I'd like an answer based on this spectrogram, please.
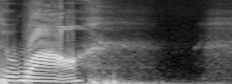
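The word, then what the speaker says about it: و: We can go to our next letter, which is wow. Wow, like wow. In South Asia, don't really distinguish W with V. So it has the wa sound, or it can be wa sound.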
